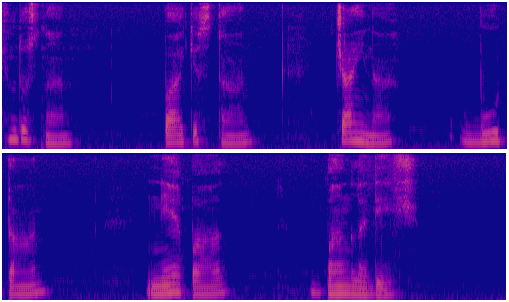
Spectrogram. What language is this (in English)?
Kashmiri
